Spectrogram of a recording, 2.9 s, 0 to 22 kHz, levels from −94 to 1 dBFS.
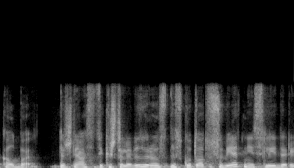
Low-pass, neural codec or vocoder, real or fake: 10.8 kHz; vocoder, 44.1 kHz, 128 mel bands every 256 samples, BigVGAN v2; fake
